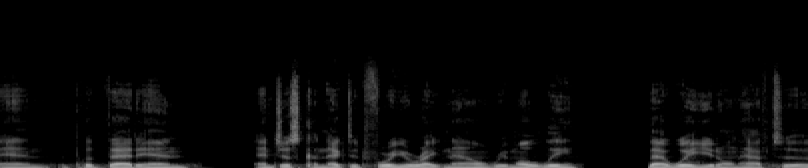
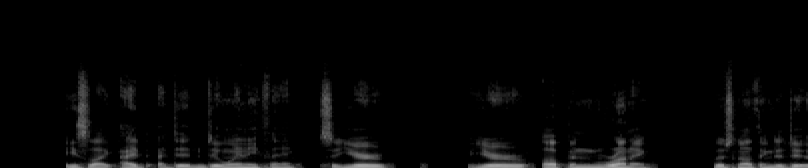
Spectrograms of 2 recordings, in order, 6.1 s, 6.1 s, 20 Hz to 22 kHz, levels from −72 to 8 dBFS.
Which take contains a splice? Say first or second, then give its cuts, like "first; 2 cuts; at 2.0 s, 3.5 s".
second; 1 cut; at 2.3 s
